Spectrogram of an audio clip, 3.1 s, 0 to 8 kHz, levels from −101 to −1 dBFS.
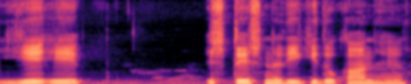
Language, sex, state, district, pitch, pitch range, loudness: Hindi, male, Madhya Pradesh, Katni, 130 Hz, 125-145 Hz, -17 LUFS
